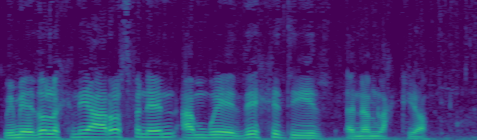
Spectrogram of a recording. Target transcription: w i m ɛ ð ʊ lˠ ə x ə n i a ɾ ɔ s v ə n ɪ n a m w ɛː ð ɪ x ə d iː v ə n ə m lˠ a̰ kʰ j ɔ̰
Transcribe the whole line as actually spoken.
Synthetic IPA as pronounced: w i m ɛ ð ʊ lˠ ə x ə n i a ɾ ɔ s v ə n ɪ n a m w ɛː ð ɪ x ə d iː ð ə n ə m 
